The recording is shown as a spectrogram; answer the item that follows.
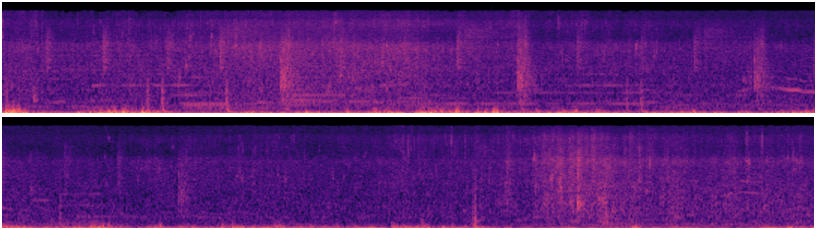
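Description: Wind buffeting the microphone in a loud, gusting rumble, with background music underneath.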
